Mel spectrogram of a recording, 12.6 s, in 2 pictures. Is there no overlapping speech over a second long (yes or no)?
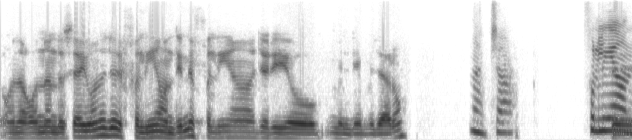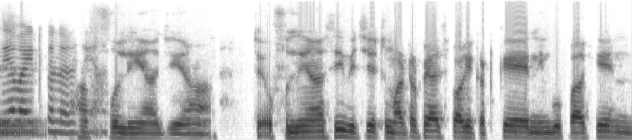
no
